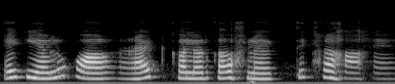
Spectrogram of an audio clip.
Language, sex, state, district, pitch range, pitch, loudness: Hindi, female, Madhya Pradesh, Bhopal, 265-310 Hz, 275 Hz, -17 LUFS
